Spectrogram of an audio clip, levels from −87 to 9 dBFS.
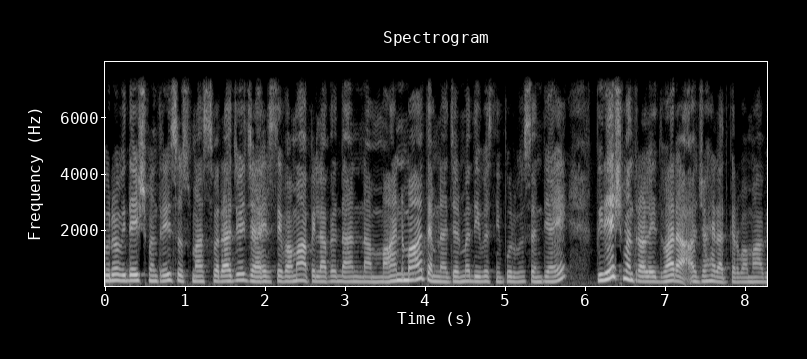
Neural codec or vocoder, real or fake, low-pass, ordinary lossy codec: vocoder, 44.1 kHz, 128 mel bands, Pupu-Vocoder; fake; 7.2 kHz; none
